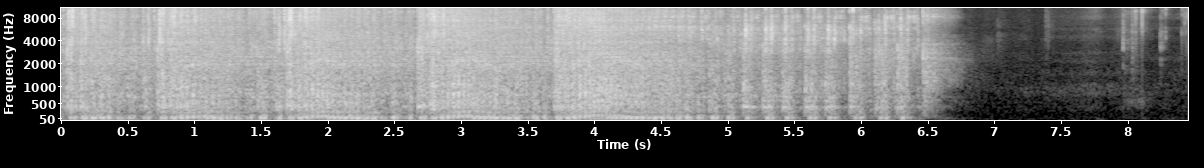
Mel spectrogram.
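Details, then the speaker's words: Kawasaki GPZ 500S twin, left outside three to four years, restarting during its revival: catches on the first press and runs with a rough, fast beat for several seconds before shutting off. Not very smoky. "I am well chuffed and not very smoky either"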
